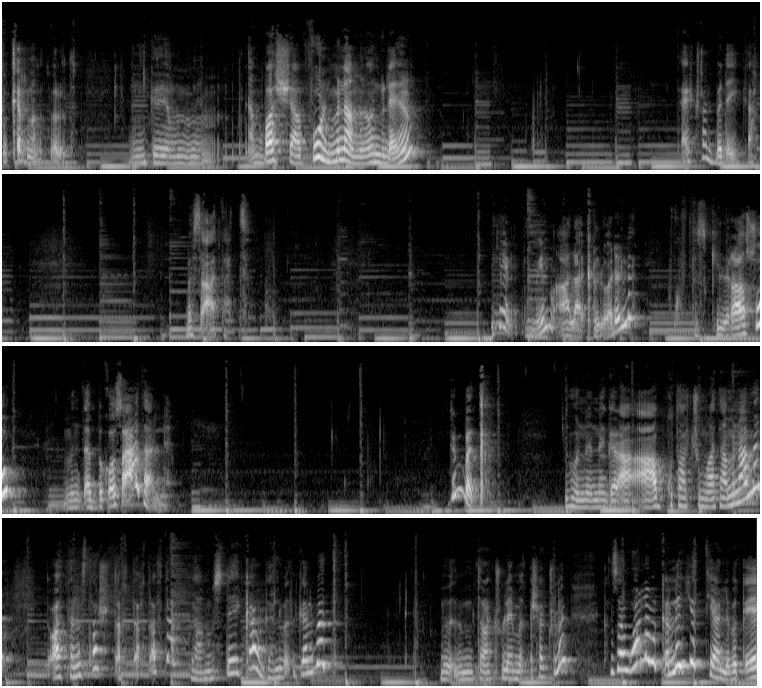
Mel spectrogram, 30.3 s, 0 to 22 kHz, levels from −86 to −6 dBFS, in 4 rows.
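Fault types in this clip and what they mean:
MP3 compression, throughout: the treble stops at a fixed ceiling and quiet detail flickers in and out, giving a watery, swirly texture with smeared attacks. This is likely lossy encoding starving weak frequency lines of bits, and the damage fits a bitrate around 64 kbps.
Damaged data in a compressed stream, at 12.48 s: a brief glitch interrupts the sound. Corrupted bytes made the decoder misread that stretch of the file, lose frame sync and skip ahead to the next valid frame header.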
